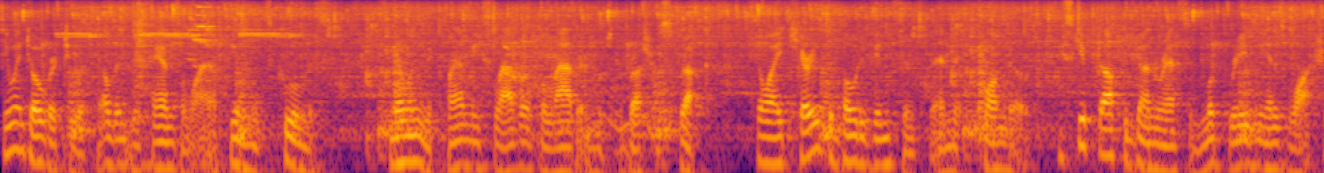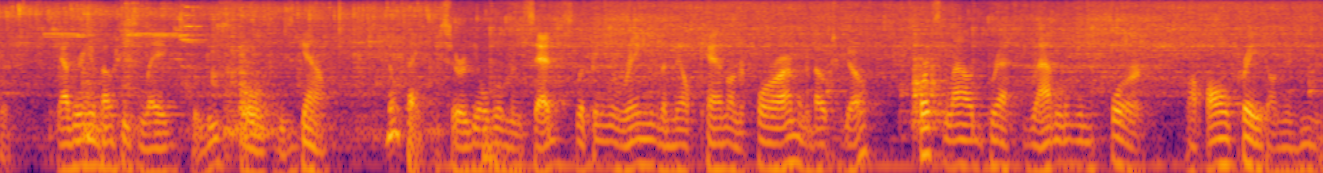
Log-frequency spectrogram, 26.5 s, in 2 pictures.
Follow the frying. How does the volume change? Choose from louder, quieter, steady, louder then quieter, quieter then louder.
steady.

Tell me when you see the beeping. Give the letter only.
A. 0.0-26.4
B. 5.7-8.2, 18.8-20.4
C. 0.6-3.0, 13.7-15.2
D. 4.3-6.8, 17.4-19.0
C.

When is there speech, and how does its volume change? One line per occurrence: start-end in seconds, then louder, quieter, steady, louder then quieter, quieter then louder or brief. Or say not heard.
0.0-26.4 steady.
